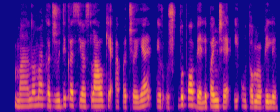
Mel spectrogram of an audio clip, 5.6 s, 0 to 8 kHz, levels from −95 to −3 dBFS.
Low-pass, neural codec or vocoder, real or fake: 7.2 kHz; codec, 16 kHz, 4 kbps, FreqCodec, larger model; fake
